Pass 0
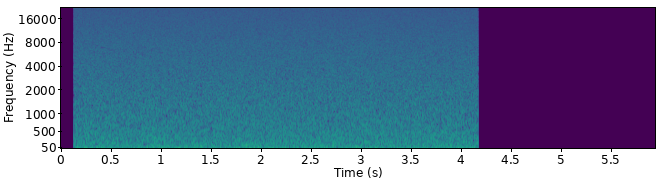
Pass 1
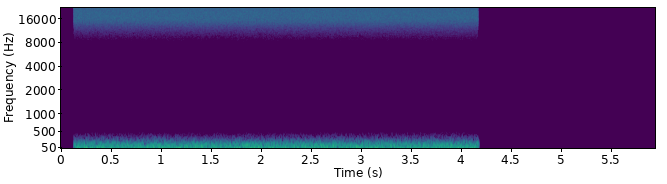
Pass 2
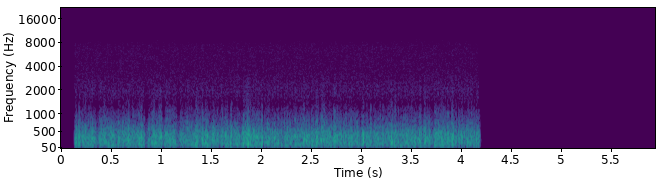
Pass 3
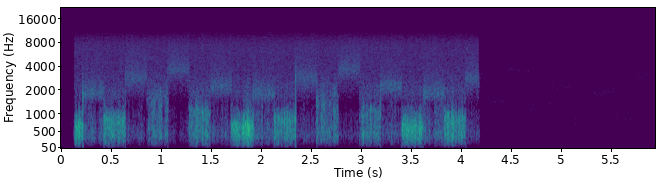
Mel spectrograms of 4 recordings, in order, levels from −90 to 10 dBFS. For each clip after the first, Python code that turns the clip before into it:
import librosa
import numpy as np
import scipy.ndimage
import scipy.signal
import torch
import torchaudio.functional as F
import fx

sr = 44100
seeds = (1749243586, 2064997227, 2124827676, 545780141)

y1 = scipy.signal.sosfilt(scipy.signal.cheby2(4, 70, [570.0, 5700.0], 'bandstop', fs=sr, output='sos'), x)
y1 = y1 * 10.0 ** (2.5 / 20.0)
y2 = fx.noise_vocoder(y1, sr, seeds[0], bands=3)
y2 = y2 * 10.0 ** (3.0 / 20.0)
y3 = fx.filter_held_highpass(y2, sr, hz=4.7, low_hz=680.0, high_hz=3600.0)
y3 = y3 * 10.0 ** (11.0 / 20.0)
